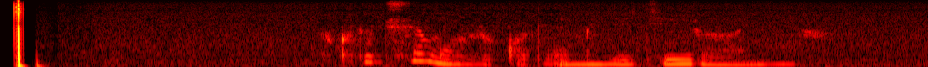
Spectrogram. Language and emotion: Russian, sad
